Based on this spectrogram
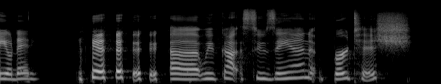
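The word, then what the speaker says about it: Bertish: We've got Suzanne Burtish, not British. Burtish.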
